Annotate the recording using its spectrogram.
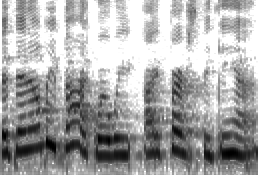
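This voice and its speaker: A woman performs a put-on character voice. Her pitch is high and her pace moderate. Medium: read story. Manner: calm, matter-of-fact.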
